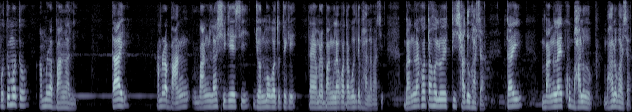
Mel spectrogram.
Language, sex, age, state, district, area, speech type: Bengali, male, 18-30, West Bengal, South 24 Parganas, rural, spontaneous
